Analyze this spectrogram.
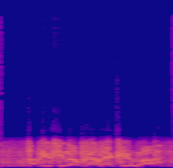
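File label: right wing, mood low, Russian; War Thunder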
